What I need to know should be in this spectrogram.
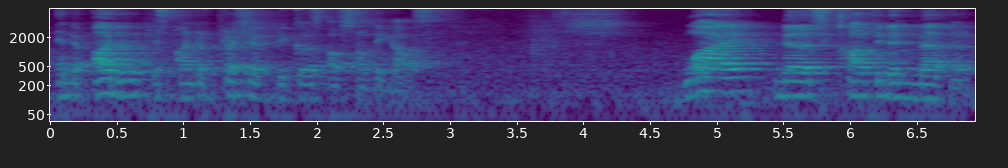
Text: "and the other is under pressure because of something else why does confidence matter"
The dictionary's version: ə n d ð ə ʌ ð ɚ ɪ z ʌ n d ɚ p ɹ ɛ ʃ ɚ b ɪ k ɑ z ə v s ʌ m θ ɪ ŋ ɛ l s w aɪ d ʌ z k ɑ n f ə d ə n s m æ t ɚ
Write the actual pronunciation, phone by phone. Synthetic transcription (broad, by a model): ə n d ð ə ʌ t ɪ s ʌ n d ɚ p ɹ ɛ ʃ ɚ b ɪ k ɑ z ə f s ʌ m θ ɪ ŋ ɛ l s w aɪ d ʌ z k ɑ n f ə d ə n m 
